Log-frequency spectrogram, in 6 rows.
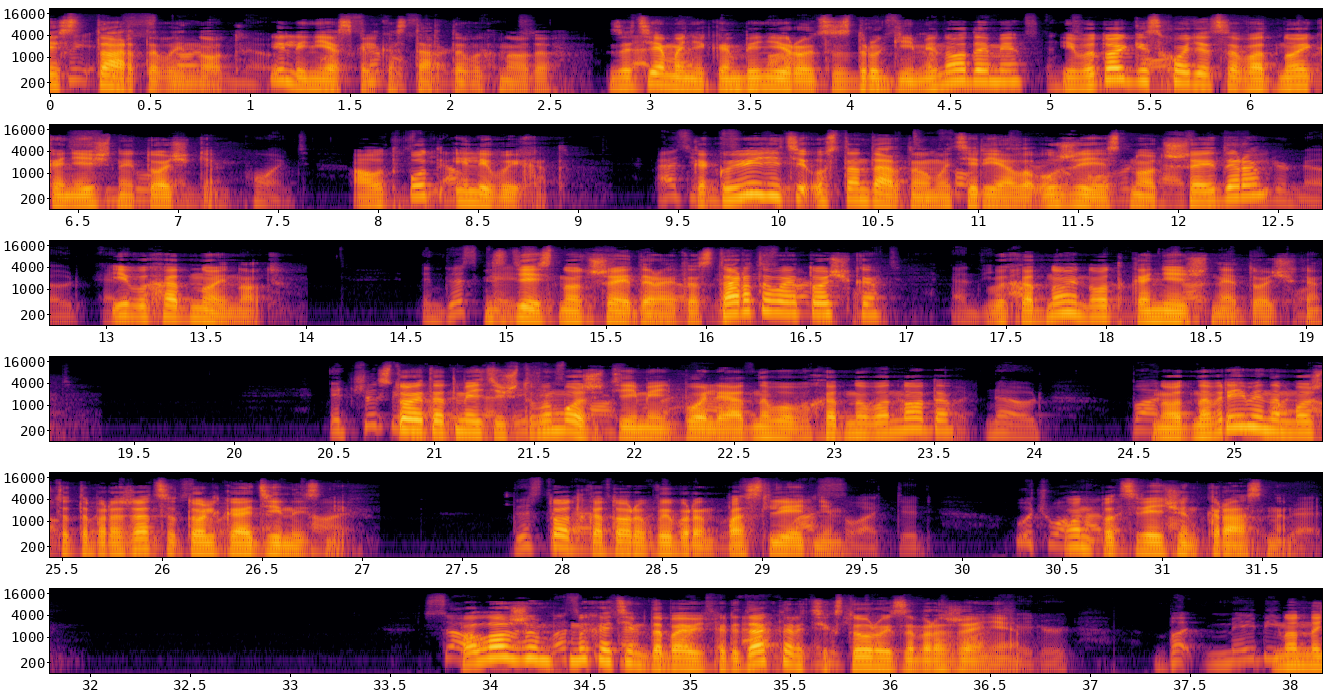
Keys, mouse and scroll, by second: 2.4 click, 3.2 click, 7.9 click, 13.3 click, 14.6 click, 23.2 shift+d, 27.4 click, 28.7 click, 30.8 click, 33.1 click, 34.7 Delete.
